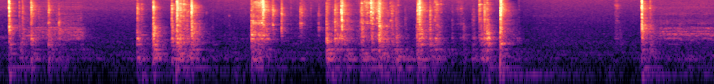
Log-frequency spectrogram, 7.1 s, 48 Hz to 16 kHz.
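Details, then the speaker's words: JVC TD-W717 dual cassette deck during playback: irregular sharp clicks and light clatter bursts from the tape mechanism over a quiet background, no steady rhythm; source of the clicking undetermined. "let me take my most favorite cassette gar Stak now it also has this clicking noise"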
